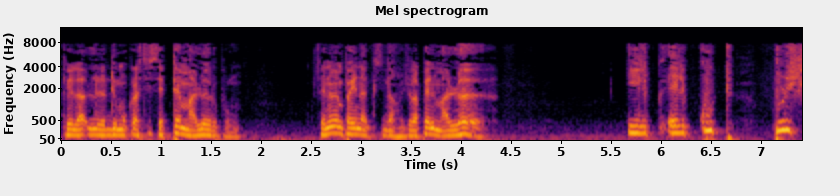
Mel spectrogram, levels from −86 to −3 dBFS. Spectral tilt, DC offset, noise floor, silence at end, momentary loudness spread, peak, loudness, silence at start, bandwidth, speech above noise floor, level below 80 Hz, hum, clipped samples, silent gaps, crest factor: -6 dB/octave; under 0.1%; -52 dBFS; 0 s; 11 LU; -8 dBFS; -23 LUFS; 0 s; 8 kHz; 30 dB; -42 dBFS; none; under 0.1%; none; 16 dB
